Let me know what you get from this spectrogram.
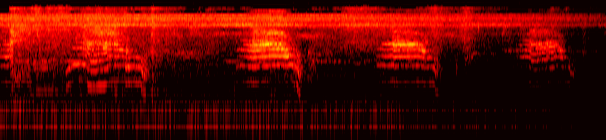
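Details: Lost kitten crying for help beside rice fields on a morning roadside walk: four drawn-out, harmonic meows with a bending pitch, spaced roughly a second apart, against a constant low hum.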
